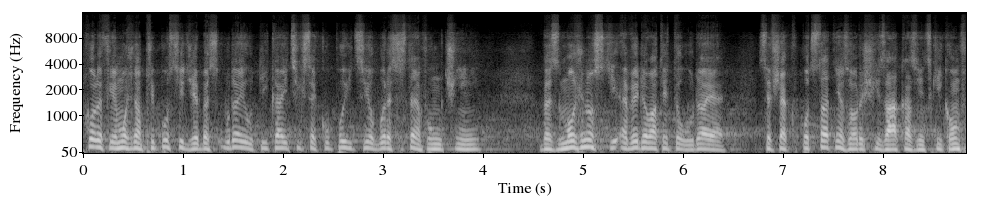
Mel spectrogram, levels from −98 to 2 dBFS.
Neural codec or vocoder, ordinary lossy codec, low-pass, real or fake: autoencoder, 48 kHz, 128 numbers a frame, DAC-VAE, trained on Japanese speech; Opus, 16 kbps; 14.4 kHz; fake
